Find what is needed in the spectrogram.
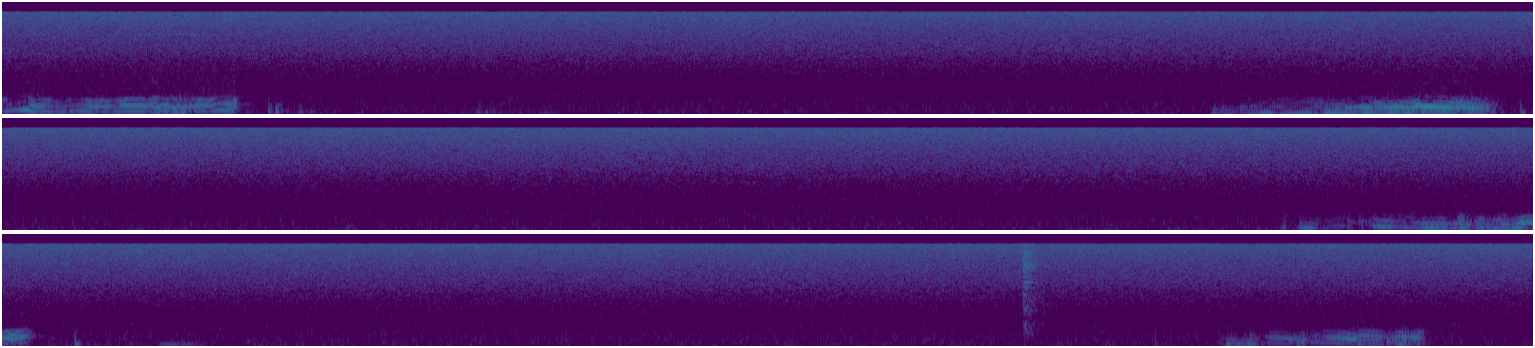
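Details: A sleeping dog snoring in rough, low bursts about every seven seconds, with quiet pauses between.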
